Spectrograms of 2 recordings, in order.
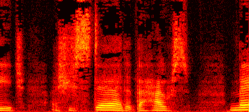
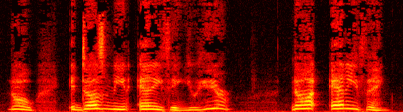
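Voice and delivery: higher, louder urgent reassurance; insistent friend; 5 semitones higher, 4 dB louder than usual. Acted. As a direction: press it on her, high and firm.

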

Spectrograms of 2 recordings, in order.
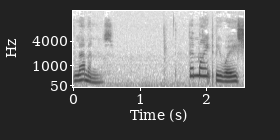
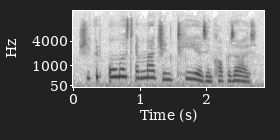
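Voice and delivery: usual speaking voice

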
